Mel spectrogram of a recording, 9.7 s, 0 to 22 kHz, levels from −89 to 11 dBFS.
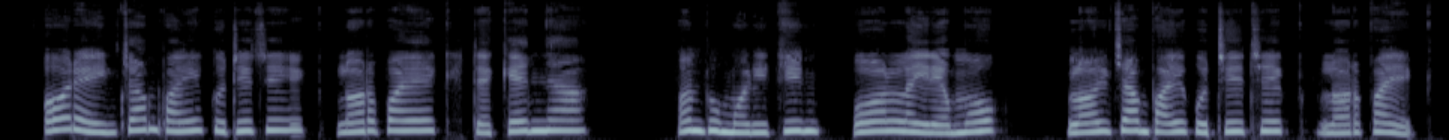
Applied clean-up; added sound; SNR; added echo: neural mask model DeepFilterNet 3.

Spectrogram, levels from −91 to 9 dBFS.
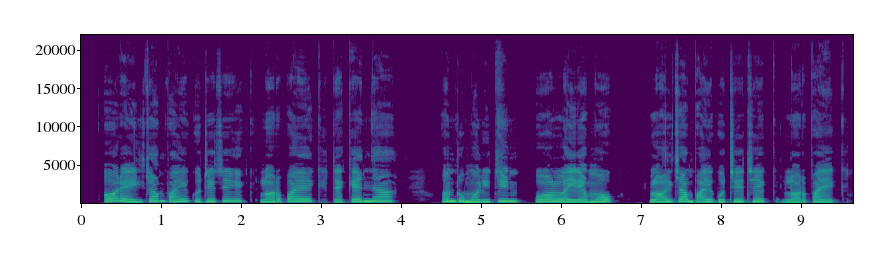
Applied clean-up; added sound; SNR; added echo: none; none; none; none.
